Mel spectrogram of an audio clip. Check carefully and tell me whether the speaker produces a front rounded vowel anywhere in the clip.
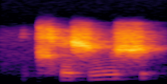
yes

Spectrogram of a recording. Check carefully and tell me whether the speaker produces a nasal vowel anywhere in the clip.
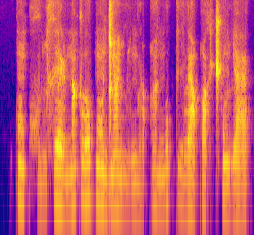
yes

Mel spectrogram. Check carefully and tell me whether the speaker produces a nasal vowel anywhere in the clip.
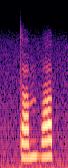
no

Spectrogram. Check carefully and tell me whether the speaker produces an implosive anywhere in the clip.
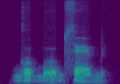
yes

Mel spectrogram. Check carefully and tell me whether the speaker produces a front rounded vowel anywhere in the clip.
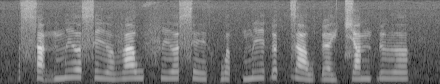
no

